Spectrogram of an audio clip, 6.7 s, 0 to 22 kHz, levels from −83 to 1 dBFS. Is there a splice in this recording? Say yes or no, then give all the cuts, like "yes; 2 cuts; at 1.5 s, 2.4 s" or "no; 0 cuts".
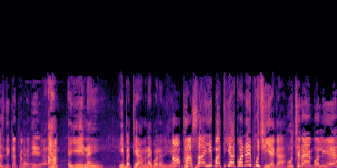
yes; 1 cut; at 3.4 s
